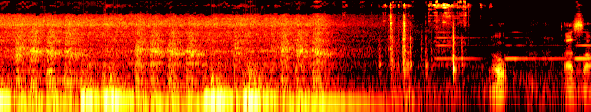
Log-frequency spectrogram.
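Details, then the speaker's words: Crank no start after fuel pressure regulator replacement and fresh fuel: starter churns steadily about three beats a second for three seconds, engine never fires. "all right spray brake cleaner into the vacuum Port still didn't start it runs a little bit with the fuel pump disconnected uh but obviously it dies because it's not getting fuel with the fuel pump connected it doesn't run at all"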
